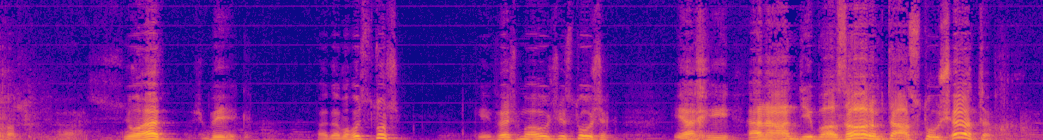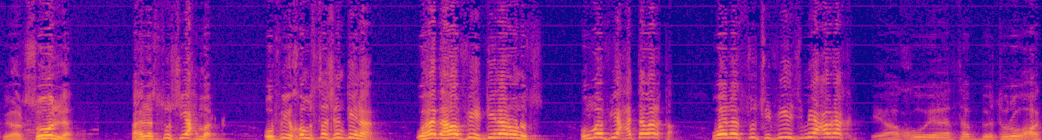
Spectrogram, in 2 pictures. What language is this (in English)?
Arabic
